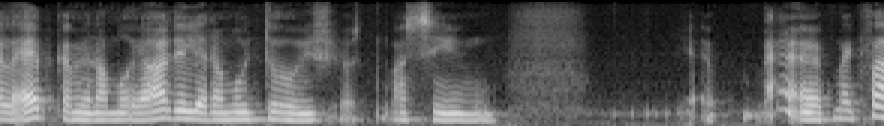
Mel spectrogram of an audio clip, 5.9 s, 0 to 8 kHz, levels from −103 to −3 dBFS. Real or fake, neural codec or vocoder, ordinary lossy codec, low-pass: fake; autoencoder, 48 kHz, 32 numbers a frame, DAC-VAE, trained on Japanese speech; none; 7.2 kHz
